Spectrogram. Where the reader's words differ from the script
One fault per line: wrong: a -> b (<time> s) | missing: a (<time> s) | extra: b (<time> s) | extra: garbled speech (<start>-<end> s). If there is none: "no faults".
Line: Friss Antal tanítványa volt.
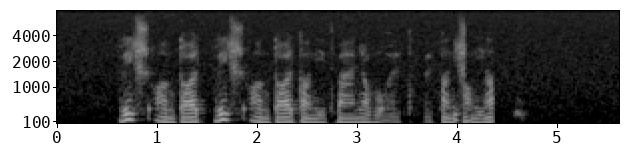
extra: friss Antal (1.5 s)
extra: garbled speech (3.7-4.4 s)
